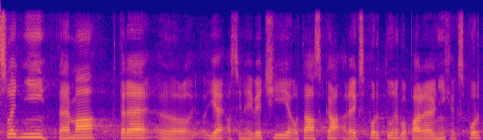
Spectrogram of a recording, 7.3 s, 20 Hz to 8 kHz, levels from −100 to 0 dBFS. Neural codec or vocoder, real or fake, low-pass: vocoder, 44.1 kHz, 80 mel bands, Vocos; fake; 7.2 kHz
